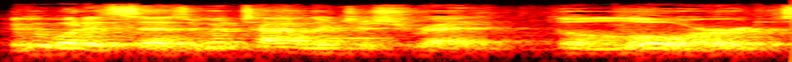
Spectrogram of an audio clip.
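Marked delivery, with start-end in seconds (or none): 1.8-2.6 "Lord" leaned on, louder, with a rise; stress on Lord. Shown as a demonstration. Teacher stressing "Lord" to show it is singular. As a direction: point out the word "Lord" to the class.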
